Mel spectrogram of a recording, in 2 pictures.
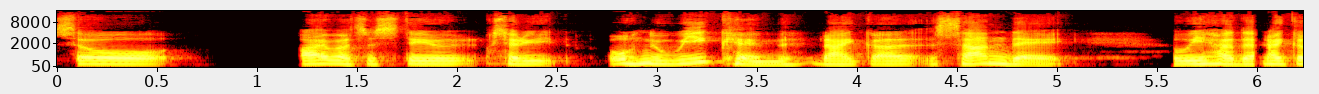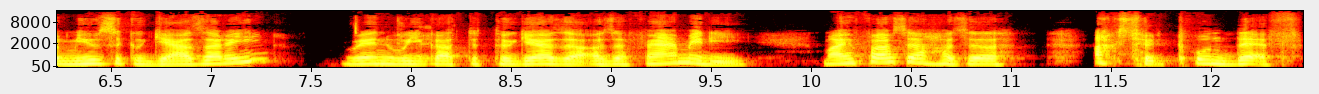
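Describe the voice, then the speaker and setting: On a very clean recording with a silent background, a woman with a Japanese accent and fairly low pitch speaks at a moderate pace with lively intonation. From Japan, Hokkaido, Sapporo. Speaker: jazz pianist and educator. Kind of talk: interview. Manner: halting.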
